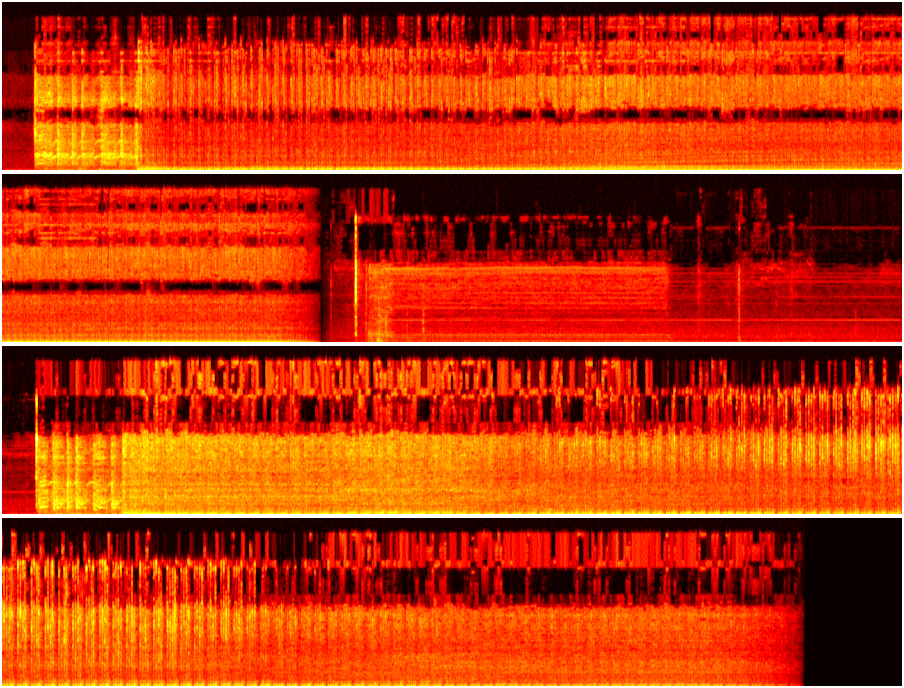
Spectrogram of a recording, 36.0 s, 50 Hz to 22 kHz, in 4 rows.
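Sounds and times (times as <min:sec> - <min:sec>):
starter motor cranking: 0:18.4 - 0:19.7.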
